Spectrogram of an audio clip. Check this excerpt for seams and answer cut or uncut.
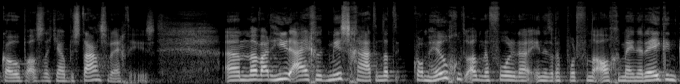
cut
